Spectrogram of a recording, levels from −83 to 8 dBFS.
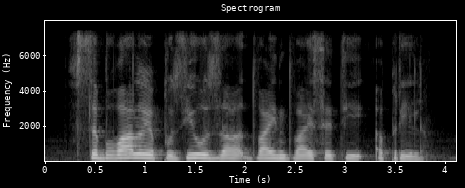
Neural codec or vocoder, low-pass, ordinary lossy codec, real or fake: none; 7.2 kHz; none; real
